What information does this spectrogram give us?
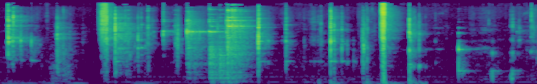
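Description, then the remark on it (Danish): Sharp glassy clinks and taps as a bottle of Belgian brune abbey beer is opened, then a short hissing, fizzy burst of pouring into a glass, followed by several more scattered clinks with no talking. “Øh, så øh, skal vi ikke åbne den og hælde den op?”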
